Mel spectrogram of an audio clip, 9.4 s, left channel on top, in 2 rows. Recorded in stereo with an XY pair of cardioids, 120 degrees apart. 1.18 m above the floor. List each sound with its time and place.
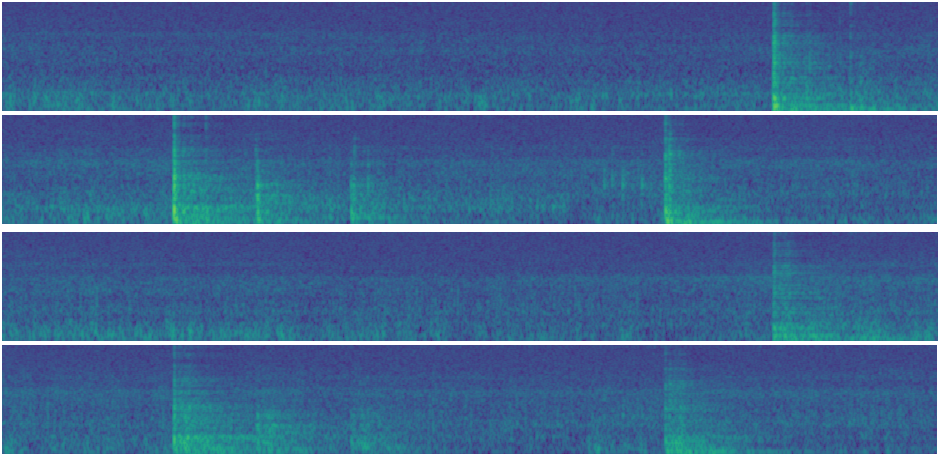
3.9 s a thud: 65° left, 1.5 m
